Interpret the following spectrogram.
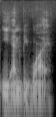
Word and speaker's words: enby: right, and then similarly NB for non-binary can be pronounced and written ENBY.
